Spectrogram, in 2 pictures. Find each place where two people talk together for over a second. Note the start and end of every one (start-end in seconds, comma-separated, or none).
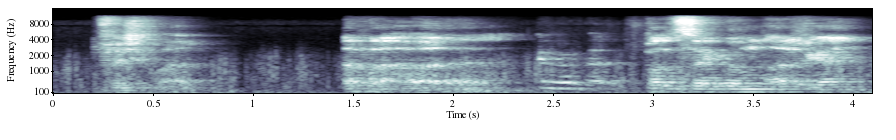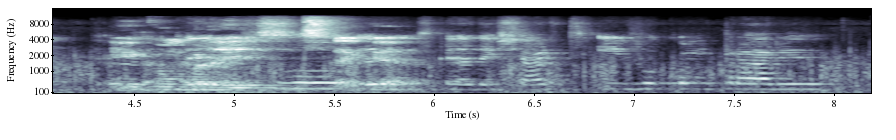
4.4-5.9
